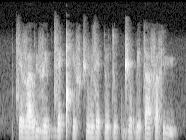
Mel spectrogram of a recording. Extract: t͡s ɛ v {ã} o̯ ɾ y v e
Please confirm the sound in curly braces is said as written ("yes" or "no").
no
